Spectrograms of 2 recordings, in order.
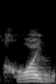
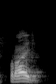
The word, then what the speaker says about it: Freud: O Sigmund Freud, assim que se pronuncia o nome dele, né? Mas a gente vai chamar ele de Freud, ele traz dois princípios.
